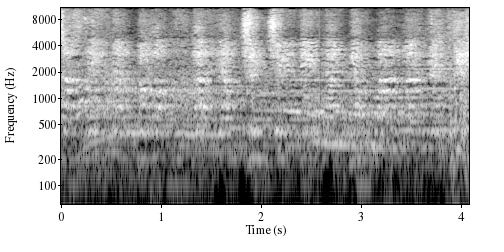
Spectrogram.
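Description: A choir singing long held notes over loud music.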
